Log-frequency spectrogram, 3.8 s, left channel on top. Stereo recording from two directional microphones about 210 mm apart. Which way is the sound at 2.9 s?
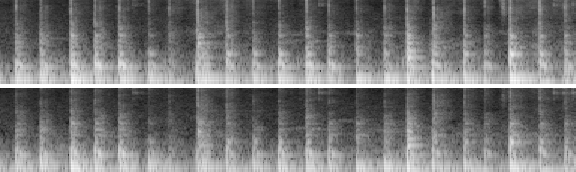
55° left (ahead or behind).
